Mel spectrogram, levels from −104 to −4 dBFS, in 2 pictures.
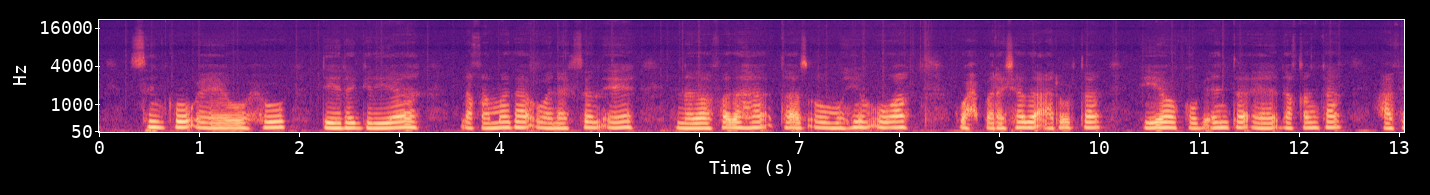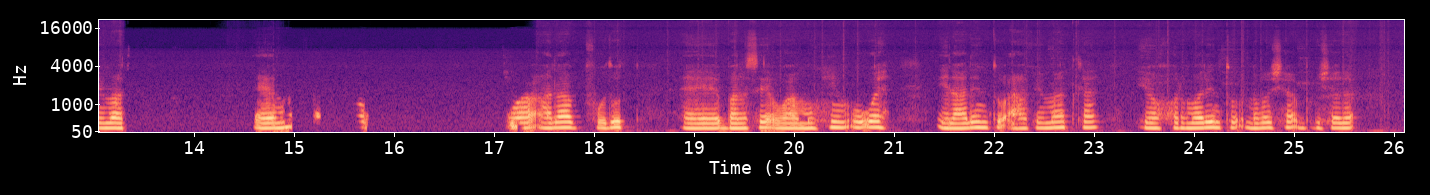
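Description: From 13.31 to 13.89 s the talker's speech is pushed down hard, by roughly 40 dB, for about half a second. This is speech suppressed in double talk, likely because the echo canceller heard far-end audio at the same moment and clamped the microphone path. On a spectrogram the speech harmonics fade almost to nothing across the band. The waveform envelope collapses into a deep notch.

From 14.17 to 14.3 s the room background drops by about 13 dB for roughly 150 ms, then returns. This is background gated by the echo canceller: while the loudspeaker was active, the canceller shut the microphone down and took the ambient floor with it. A spectrogram shows the broadband noise floor thinning into a short, darker vertical band. The waveform's low-level floor narrows visibly, then recovers.

A small suppression dip follows at 14.58 to 14.63 s, only about 5 dB and about 50 ms, likely from the same double-talk clamping. 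It shows as a faint nick in the envelope. A longer episode runs from 14.89 to 16.22 s. Within it, about a second of speech is pushed down by roughly 40 dB, likely double talk again. The spectrogram shows speech energy fading over those parts.

Inside that stretch, at 15.72 to 15.76 s, a brief scrap of the other side's voice leaking through can be heard. It sits roughly 20 dB below the talker and is likely residual loudspeaker echo the canceller failed to remove. On a spectrogram it appears as a faint, isolated patch of harmonic energy. In the waveform it is barely distinguishable.

From 16.56 to 17.28 s the talker is suppressed once more, roughly 40 dB deep over about 0.7 s, likely double talk. The spectrogram shows the same fading harmonics. The envelope shows the same deep trough.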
